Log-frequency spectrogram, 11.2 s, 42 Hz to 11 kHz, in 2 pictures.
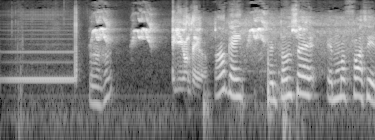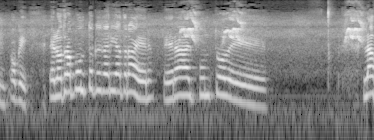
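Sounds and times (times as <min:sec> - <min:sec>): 
electronic dialing tone from a call on a cell phone: 0:00.0 - 0:01.2
speech: 0:01.3 - 0:01.8, 0:02.8 - 0:09.7, 0:10.8 - 0:11.2.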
